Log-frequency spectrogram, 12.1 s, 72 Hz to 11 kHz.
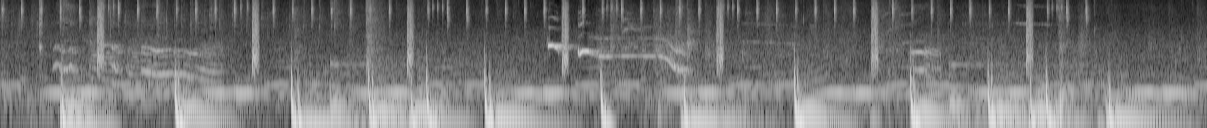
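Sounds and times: background music with steady beat: 0.0 - 12.0
puppy whining: 5.4 - 7.8, 8.9 - 10.8.

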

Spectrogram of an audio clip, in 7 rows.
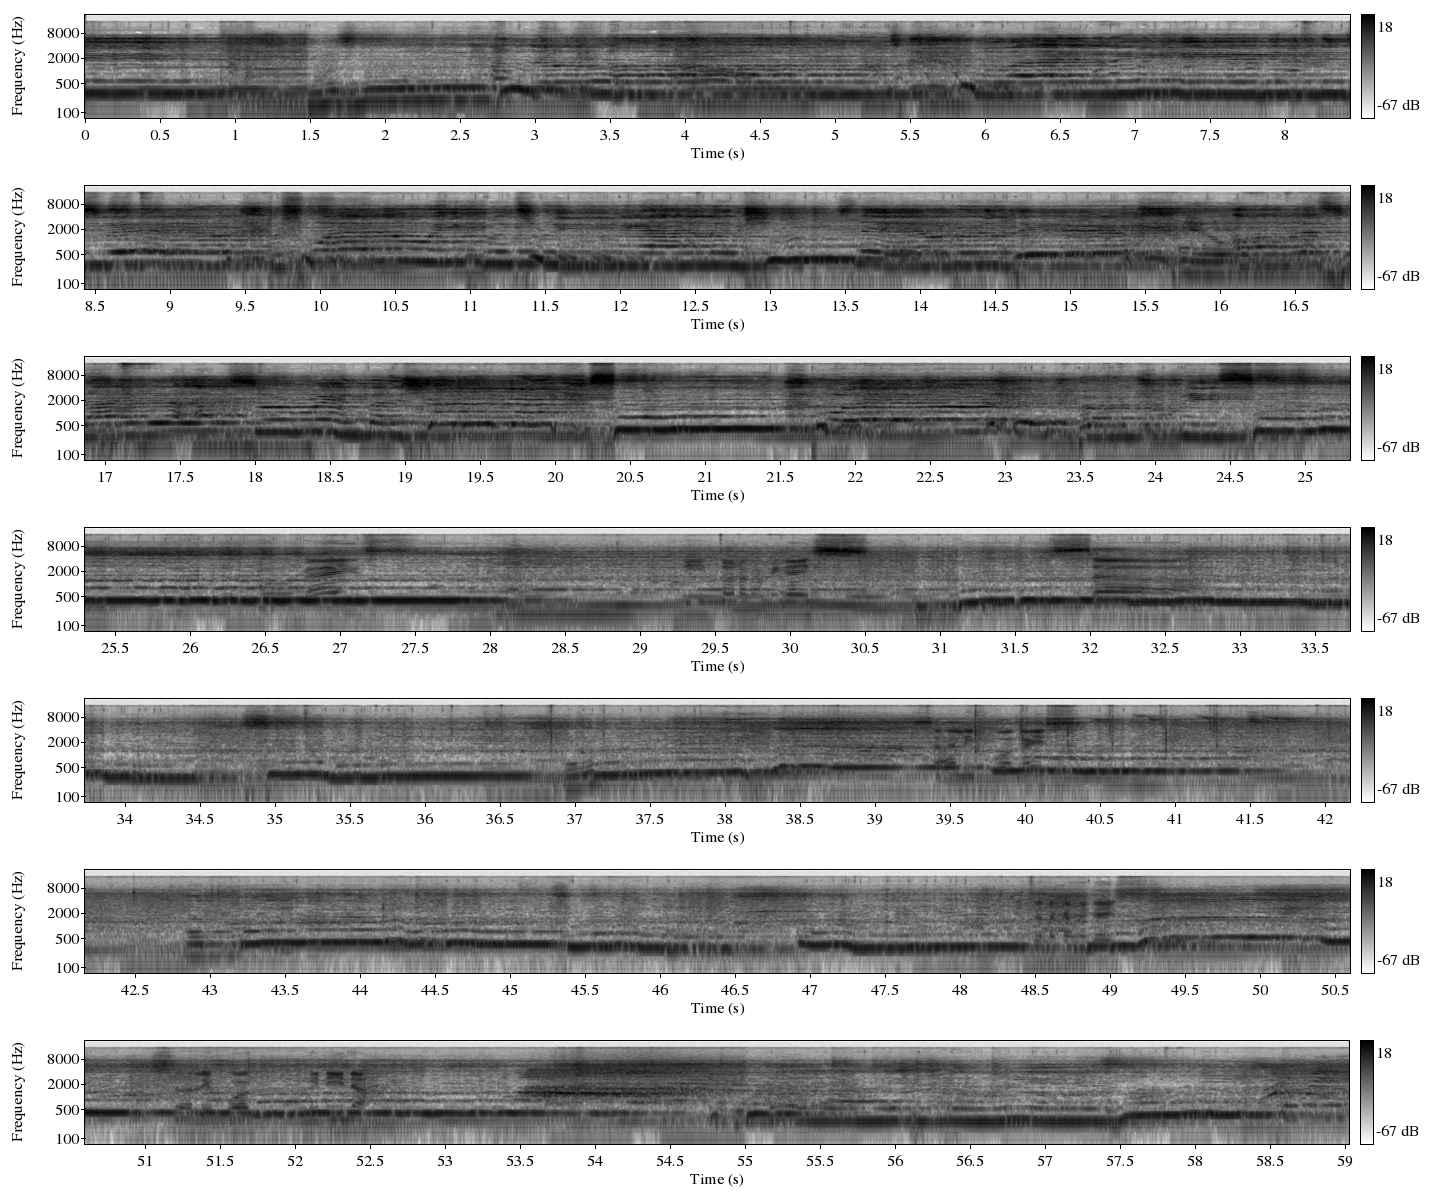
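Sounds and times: person singing karaoke: 0.0 - 59.0
recorded backing track: 0.0 - 59.0
slow sliding melody: 0.0 - 59.0.

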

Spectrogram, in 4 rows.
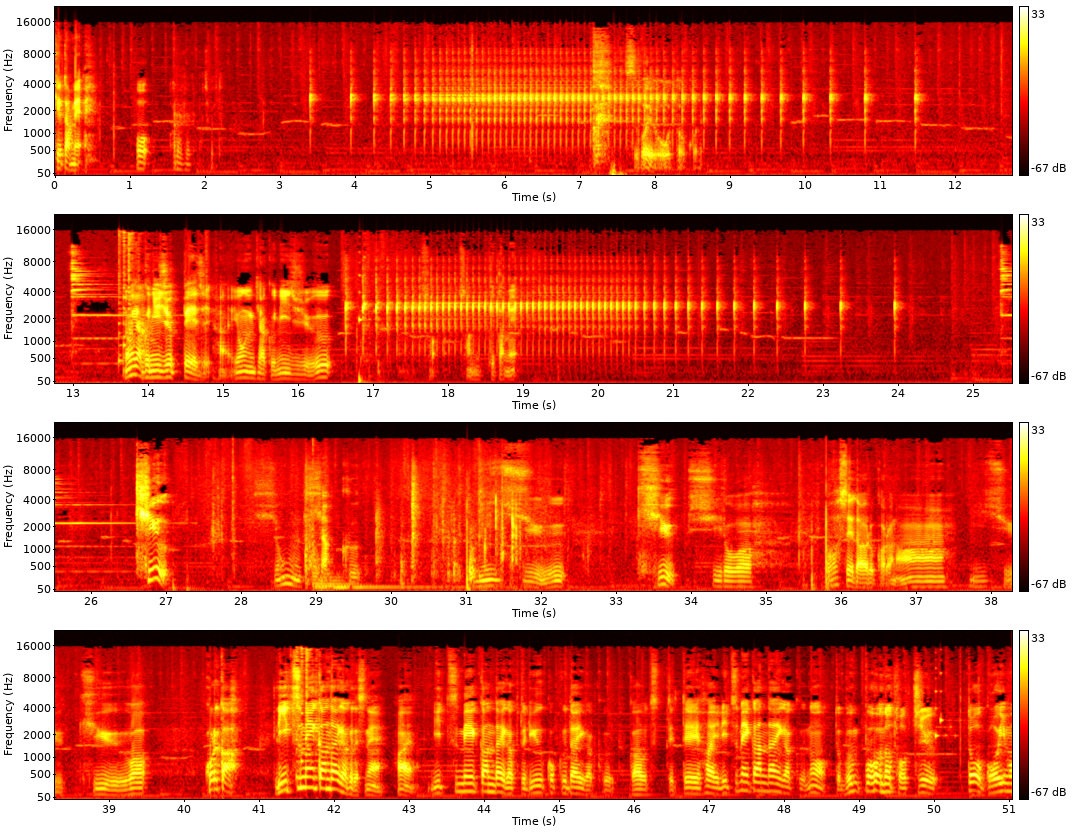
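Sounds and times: roulette wheel ticking: 3.4 - 11.6, 16.6 - 23.4
held tone: 28.9 - 32.0.

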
